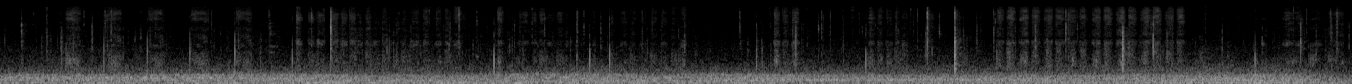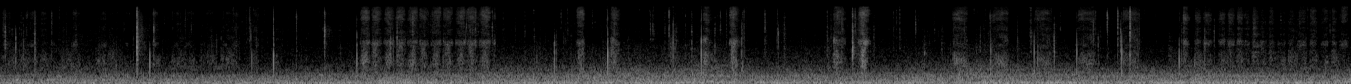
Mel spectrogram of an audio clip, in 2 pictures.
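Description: Fires crackle and pop steadily.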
